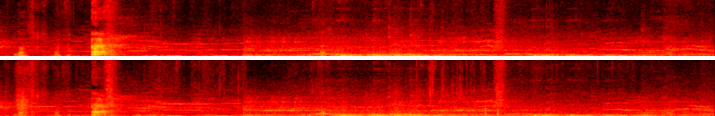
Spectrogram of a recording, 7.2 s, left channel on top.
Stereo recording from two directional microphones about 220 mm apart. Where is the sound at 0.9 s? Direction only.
60° left (ahead or behind).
